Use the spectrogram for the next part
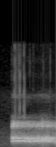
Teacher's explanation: huruf A itu di aqsal halqi misalnya, di pangkal tenggorokan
